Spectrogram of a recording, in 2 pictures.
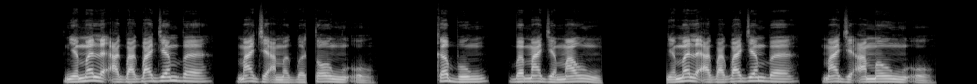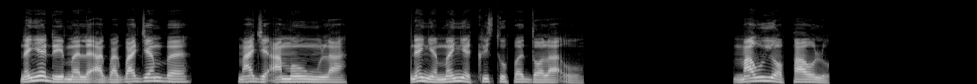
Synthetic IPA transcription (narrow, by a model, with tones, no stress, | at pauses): ɲɛ̃˨mɛ̃˦lɛ˨ʔa˨ɡ͡ba˨ɡ͡ba˦d͡ʒɛ˦mbɛ˦ | mã˦d͡ʒɛ˨ʔa̰˨mɛ̃˨ɡ͡bɛ˨t̪ɔ˦wo˦ŋũ˦ʔo˨ | kɛ˦bo˨˦ŋ˦ | bɛ˦mã˦d͡ʒɛ˨mã˦wu˦ŋũ˨ | ɲɛ̃˨mɛ̃˦lɛ˨ʔa̰˨ɡ͡ba˨ɡ͡ba˦d͡ʒɛ˦mbɛ˦ | mã˦d͡ʒɛ˨ʔa̰˨mɛ̃˦wo˦ŋũ˦ʔo˨ | nɛ̃˦ɲɛ̃˦ɖe˨mɛ̃˨lɛ˨ʔa˨ɡ͡ba˨ɡ͡ba˦d͡ʒɛ̃˦mbɛ˦ | mã˦d͡ʒɛ˨ʔa̰˨mɛ̃˦wo˦ŋũ˦la˦ | nɛ̃˦ɲɛ̃˨mɛ̃˦ɲɛ̃˦kɾi˦st̪o˨ɸɛ˦d̪ɔ˦la̰˦ʔo̰˨ | mã˦wu˦jɔ˦pa˦u˦lo̰˨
